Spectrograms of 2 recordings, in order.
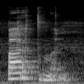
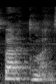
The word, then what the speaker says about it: Baartman: her name was Sarah partman um I'm pronouncing it like that because it's South African pronunciation so it's Batman Sarah Parkman um yeah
